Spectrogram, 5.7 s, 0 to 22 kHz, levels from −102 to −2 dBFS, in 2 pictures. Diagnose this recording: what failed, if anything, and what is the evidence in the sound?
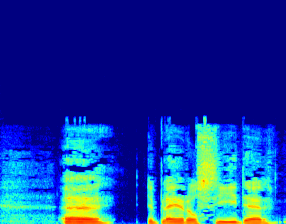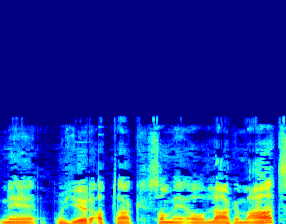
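Codec stage, likely transcoding between lossy codecs. Nothing above 10.5 kHz throughout. Layered artefacts fit AAC at 32 kbit/s re-encoded as HE-AAC.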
